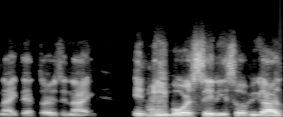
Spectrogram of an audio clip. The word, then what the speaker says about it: Ybor: I'm hosting a bike night that Thursday night in Ybor City. So if you guys don't know anything about Ybor City, or Ybor, it's spelled, I think, YBOR, but they call it Ybor.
